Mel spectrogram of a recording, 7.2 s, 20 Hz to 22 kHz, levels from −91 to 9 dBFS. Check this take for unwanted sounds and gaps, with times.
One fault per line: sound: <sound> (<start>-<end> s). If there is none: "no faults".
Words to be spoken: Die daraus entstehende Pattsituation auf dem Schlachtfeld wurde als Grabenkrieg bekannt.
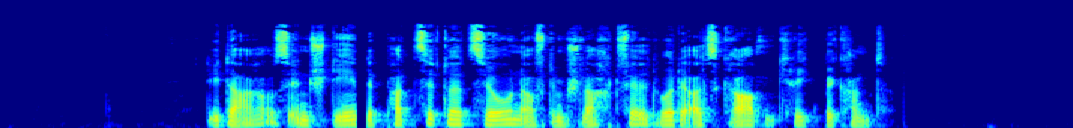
sound: dropout (2.4-2.4 s)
